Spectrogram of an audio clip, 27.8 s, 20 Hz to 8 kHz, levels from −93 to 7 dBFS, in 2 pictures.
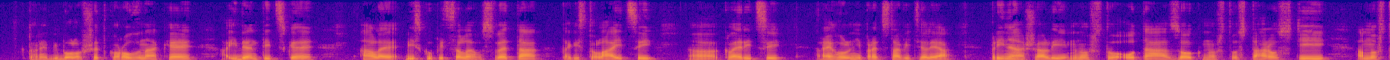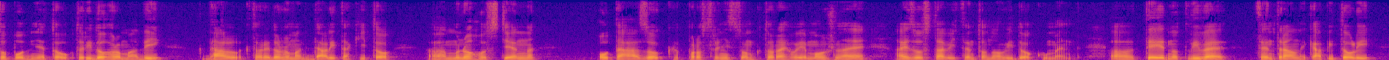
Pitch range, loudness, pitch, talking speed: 85-105 Hz, -26 LUFS, 95 Hz, 100 wpm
